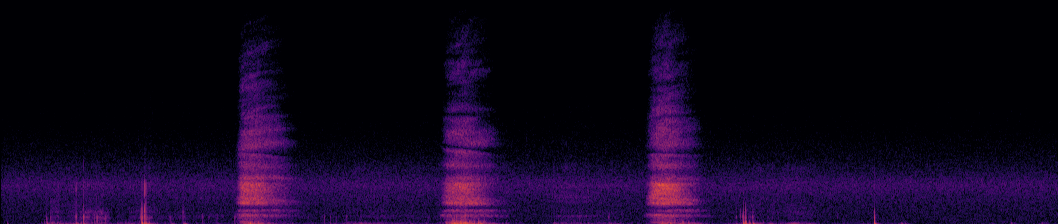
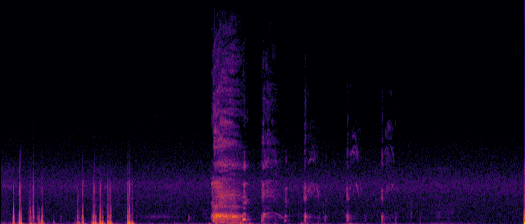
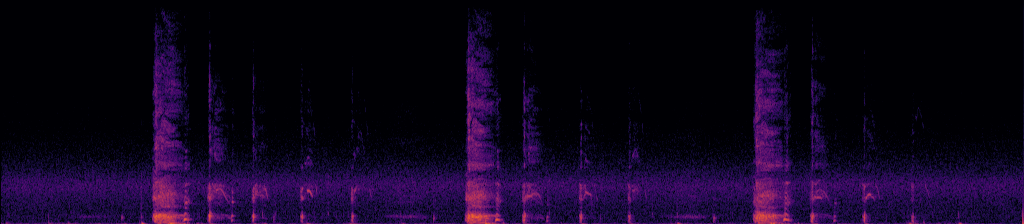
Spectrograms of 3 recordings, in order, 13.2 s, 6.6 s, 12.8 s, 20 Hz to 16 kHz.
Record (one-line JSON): {"exhalation_length": "13.2 s", "exhalation_amplitude": 6404, "exhalation_signal_mean_std_ratio": 0.42, "cough_length": "6.6 s", "cough_amplitude": 25900, "cough_signal_mean_std_ratio": 0.3, "three_cough_length": "12.8 s", "three_cough_amplitude": 7011, "three_cough_signal_mean_std_ratio": 0.41, "survey_phase": "beta (2021-08-13 to 2022-03-07)", "age": "45-64", "gender": "Female", "wearing_mask": "No", "symptom_cough_any": true, "symptom_runny_or_blocked_nose": true, "symptom_shortness_of_breath": true, "symptom_sore_throat": true, "symptom_change_to_sense_of_smell_or_taste": true, "symptom_loss_of_taste": true, "smoker_status": "Never smoked", "respiratory_condition_asthma": false, "respiratory_condition_other": false, "recruitment_source": "Test and Trace", "submission_delay": "2 days", "covid_test_result": "Positive", "covid_test_method": "ePCR"}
